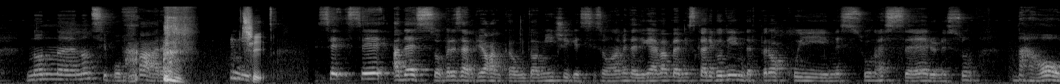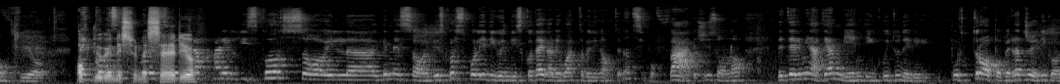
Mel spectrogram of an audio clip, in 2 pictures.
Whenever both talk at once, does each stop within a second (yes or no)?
no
